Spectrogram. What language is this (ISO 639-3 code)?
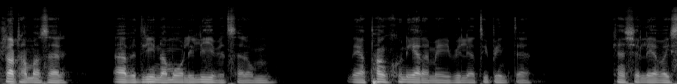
swe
